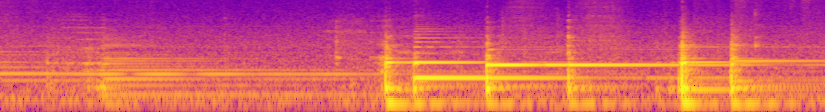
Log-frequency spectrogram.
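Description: Solo nylon-string classical guitar playing a contemporary piece: a soft, sparse chord left ringing for the first few seconds, then from about four seconds in a series of louder plucked chords and notes, each struck sharply and left to ring and fade.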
